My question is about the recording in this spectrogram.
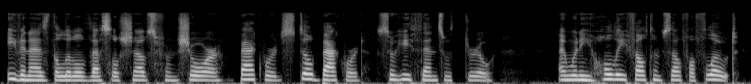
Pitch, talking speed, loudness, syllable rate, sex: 200 Hz, 175 wpm, -18 LUFS, 5.2 syllables/s, female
